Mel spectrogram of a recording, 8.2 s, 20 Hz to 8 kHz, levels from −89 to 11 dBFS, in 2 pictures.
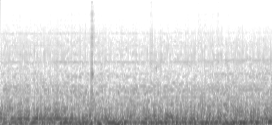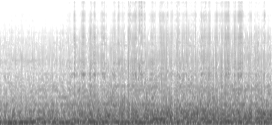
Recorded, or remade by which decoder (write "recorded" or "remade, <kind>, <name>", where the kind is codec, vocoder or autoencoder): remade, vocoder, BigVGAN v2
